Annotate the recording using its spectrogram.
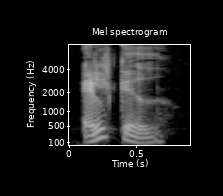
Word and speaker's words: Algade: Og her i Roskilde, der hedder den Algade, øh, AL-gade.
